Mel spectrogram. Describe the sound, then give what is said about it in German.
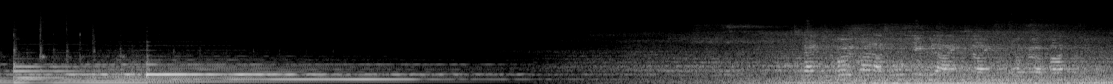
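Busy ambience with trains at Hamburg main railway station in spring 2013: a sustained, droning tone fades into broad rumbling noise, with indistinct voices and bustle rising in the background. “Frühjahr 2013 am Hamburger Hauptbahnhof.”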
